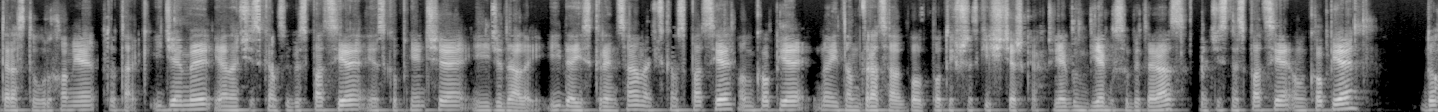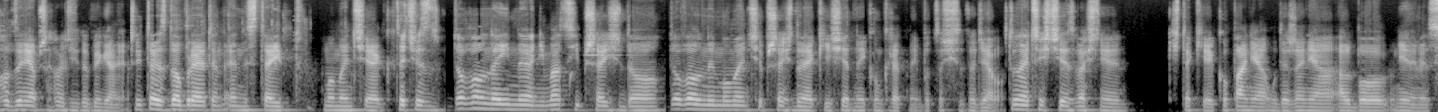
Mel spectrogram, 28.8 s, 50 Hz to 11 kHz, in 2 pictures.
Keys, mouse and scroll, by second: 1.4-2.5 Up, 4.8 Up, 4.8-6.1 Left, 7.3 Left, 10.4 Left, 10.4-11.6 Up.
